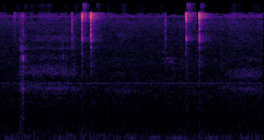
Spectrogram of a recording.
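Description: A computer mouse double-clicks twice, each a pair of quick, crisp, close clicks spaced about a second apart over a faint steady room hiss.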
